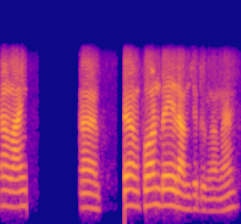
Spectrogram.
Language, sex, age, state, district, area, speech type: Tamil, male, 18-30, Tamil Nadu, Tiruvarur, urban, conversation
